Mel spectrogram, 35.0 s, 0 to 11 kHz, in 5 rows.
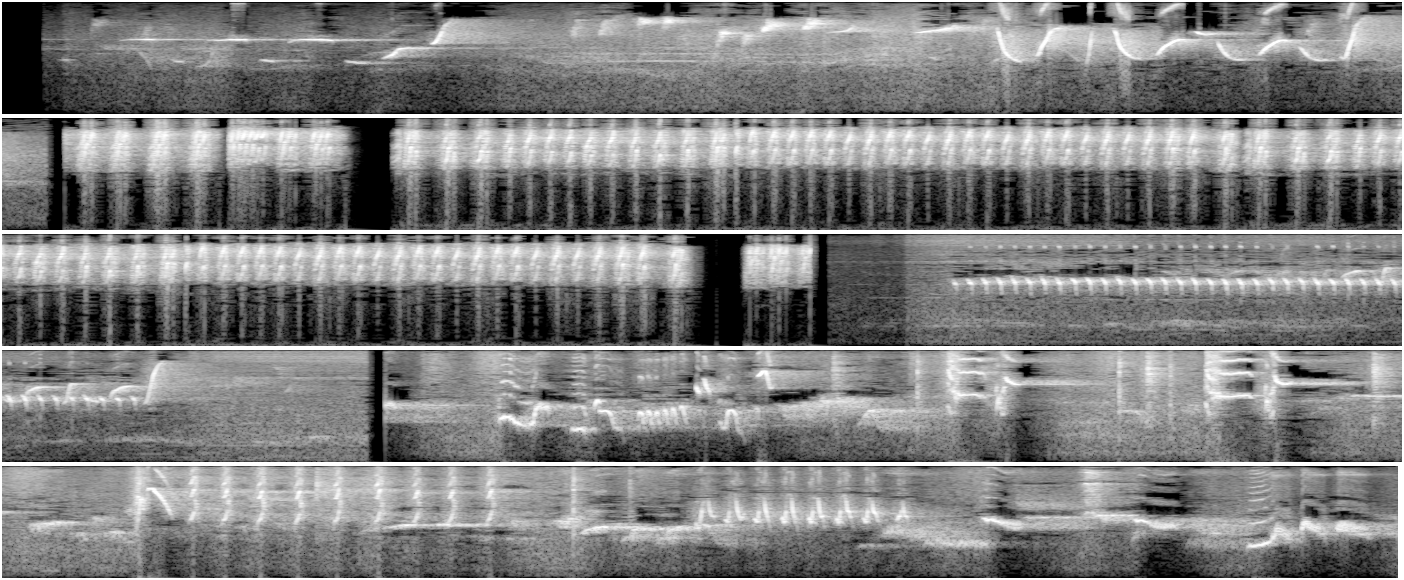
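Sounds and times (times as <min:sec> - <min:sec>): songbird chirping: 0:00.2 - 0:34.9
fast high bird trill: 0:07.3 - 0:18.1
lower steady bird trill: 0:07.4 - 0:18.1.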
